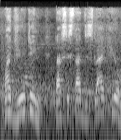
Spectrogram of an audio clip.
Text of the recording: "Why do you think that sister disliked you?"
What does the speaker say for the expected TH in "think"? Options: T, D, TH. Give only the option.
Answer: T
